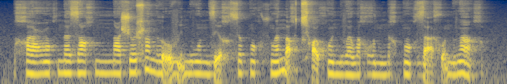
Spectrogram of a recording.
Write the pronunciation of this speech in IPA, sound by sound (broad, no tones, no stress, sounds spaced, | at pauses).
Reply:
χ ɜ ʕ õ χ n ɜ z ɑ χ nː ɑ ʃ ɵ ʂ ɑ̃ n l o̰ v ḭ n v õ n z ḭ χ s ɵ p õ χ sʷ ã n a̰ χ t͡ɕʰ ɑ̰ χʷ ĩ n v ɜ w ə χ ʁʷ ə n ŋ i χ p õ χ z a̰ x o̰ n v ã χ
